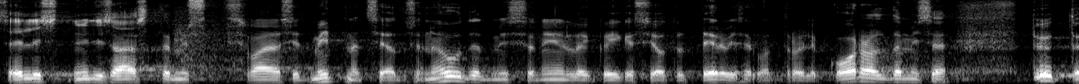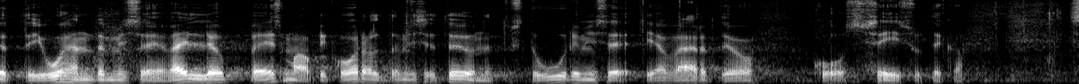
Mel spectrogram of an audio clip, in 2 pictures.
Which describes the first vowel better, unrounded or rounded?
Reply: unrounded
